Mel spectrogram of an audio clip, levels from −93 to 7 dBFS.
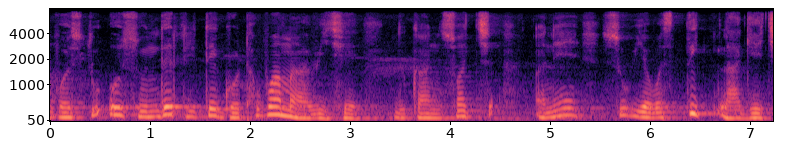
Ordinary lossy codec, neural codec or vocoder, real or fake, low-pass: none; none; real; 7.2 kHz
